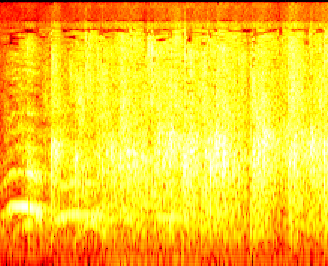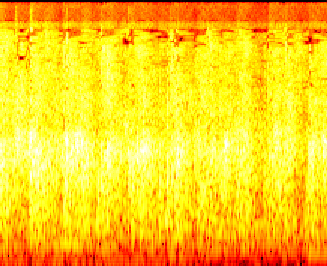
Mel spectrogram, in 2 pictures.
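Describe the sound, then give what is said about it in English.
An audience applauds steadily for several seconds as a band introduces its new Austrian drummer, a dense, crackling wash of many hands clapping at once, fairly loud and even throughout with a brief voice at the very start. “You haven't heard him yet, so don't clap too loud.”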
